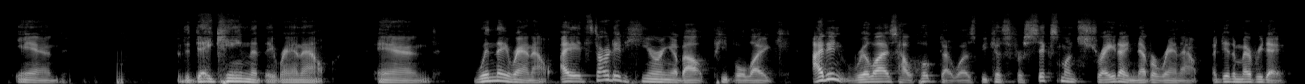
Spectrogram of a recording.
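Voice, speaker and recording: Recorded very cleanly against a silent background, a man with an American accent and an unremarkable speaking voice talks at a moderate pace in a medium pitch, his intonation lively. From Utah, US. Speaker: nutrition coach and bodybuilder. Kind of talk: interview, personal testimony.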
